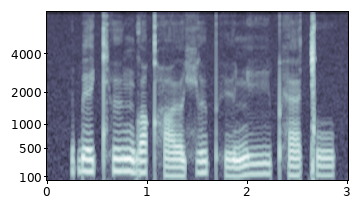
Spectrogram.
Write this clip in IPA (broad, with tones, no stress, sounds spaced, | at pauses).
ɓ e˦ cʰ ʉ˦ ŋ ɡ o˦ qʰ œː˨ ç ʉ˦ pʰ y˨ ɲ iː˦ pʰ æ˦ ǀ u˦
